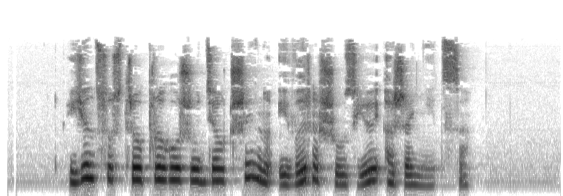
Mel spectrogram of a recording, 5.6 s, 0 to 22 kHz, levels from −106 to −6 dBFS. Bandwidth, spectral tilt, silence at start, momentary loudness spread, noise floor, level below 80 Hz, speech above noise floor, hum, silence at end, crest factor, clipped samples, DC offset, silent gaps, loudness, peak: 11 kHz; -4.5 dB/octave; 0.7 s; 11 LU; -70 dBFS; -80 dBFS; 46 dB; none; 0.95 s; 16 dB; under 0.1%; under 0.1%; none; -24 LUFS; -8 dBFS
